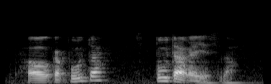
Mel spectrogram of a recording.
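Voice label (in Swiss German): "hagabutta", Alsatian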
